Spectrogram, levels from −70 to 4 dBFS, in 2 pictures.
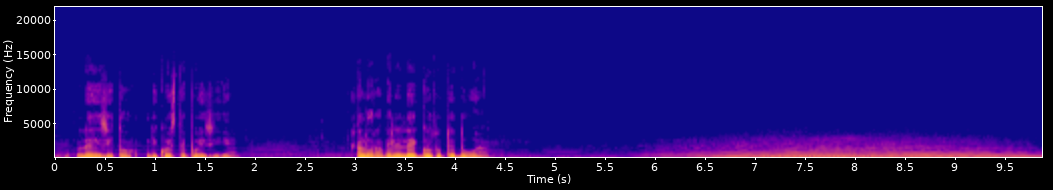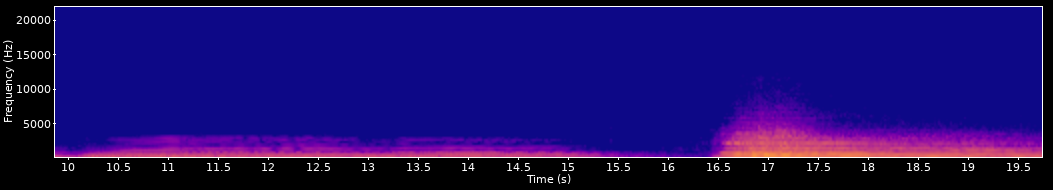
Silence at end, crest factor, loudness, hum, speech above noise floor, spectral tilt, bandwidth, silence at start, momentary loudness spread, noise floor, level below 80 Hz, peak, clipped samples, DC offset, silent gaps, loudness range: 0 s; 24 dB; -23 LUFS; none; 41 dB; -7.5 dB/octave; 12 kHz; 0 s; 20 LU; -59 dBFS; -36 dBFS; -2 dBFS; under 0.1%; under 0.1%; none; 17 LU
